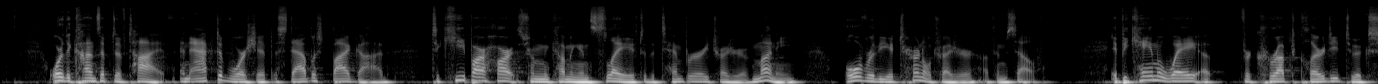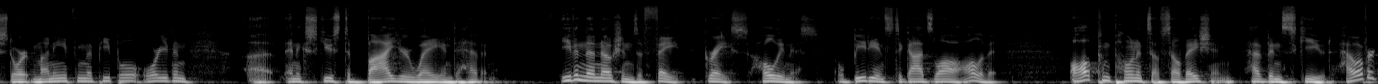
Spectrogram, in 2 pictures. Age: 30-49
